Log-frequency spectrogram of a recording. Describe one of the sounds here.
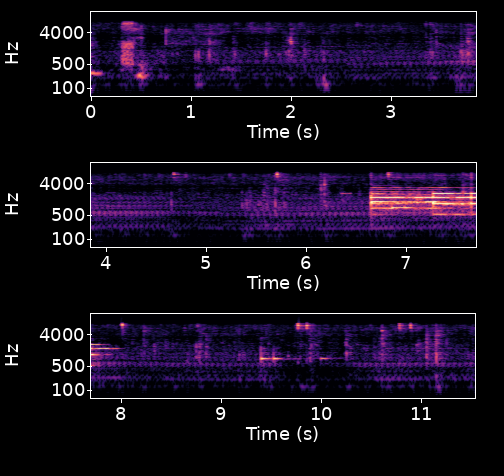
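A van engine hums as it drives along a road.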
